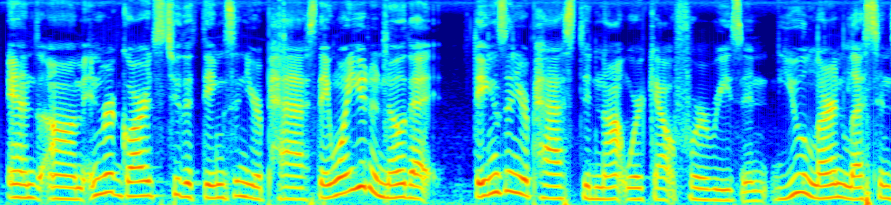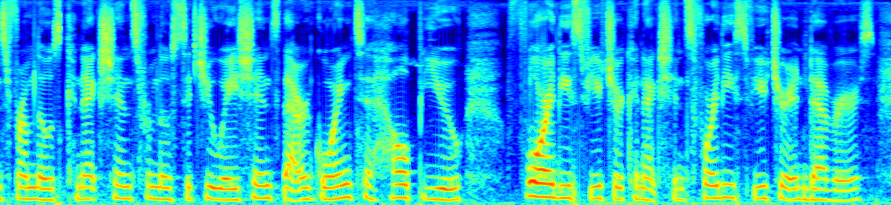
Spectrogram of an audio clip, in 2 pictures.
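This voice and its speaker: A woman's voice: mid-range voice, moderate pace. Chatty woman giving a tarot reading. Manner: chatty, addresses viewers as y'all and baby. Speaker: tarot reader. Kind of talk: casual tarot reading to camera. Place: outdoors by a grassy yard.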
